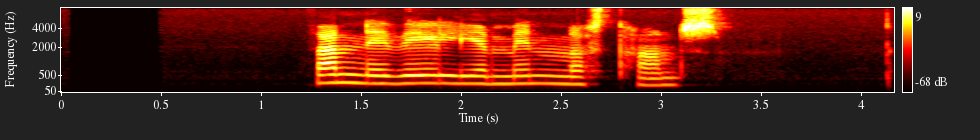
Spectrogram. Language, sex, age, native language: Icelandic, female, 10, Icelandic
